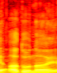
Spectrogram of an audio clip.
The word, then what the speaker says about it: 아도나이: 나는 여호와라라고 하는 이 부분은 사실은 여호와라고 읽지도 않아요. 유대인들은 아니 아도나이, 아니가 나는이고 아도나이라고 읽어요. 아도나이는 주인, 주라는 말입니다. 나는 여호와라고 써놓고 그냥 읽기는 아니 아도나이라고 읽어요.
